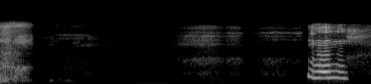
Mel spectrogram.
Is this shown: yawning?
yes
